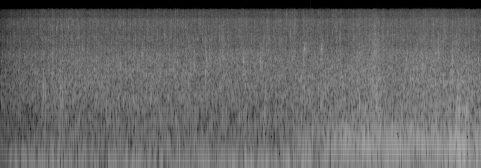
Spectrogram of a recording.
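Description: Steady rain-like hiss fading in at the start. About halfway through, a low held music drone of two steady tones comes in under it.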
